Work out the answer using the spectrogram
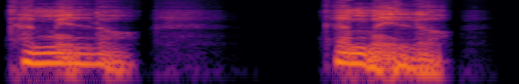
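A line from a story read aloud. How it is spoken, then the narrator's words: Tearful whisper. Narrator (German): flüsterte unter Tränen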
